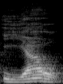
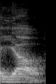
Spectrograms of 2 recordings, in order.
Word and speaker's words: Iau: e exclusivo nome verdadeiro, Iau, pronúncia Iau dos exércitos, com a tônica na primeira sílaba, Iau. Então o negócio tem que ser assim, irmão. Se for para você invocar, invoca Iau.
